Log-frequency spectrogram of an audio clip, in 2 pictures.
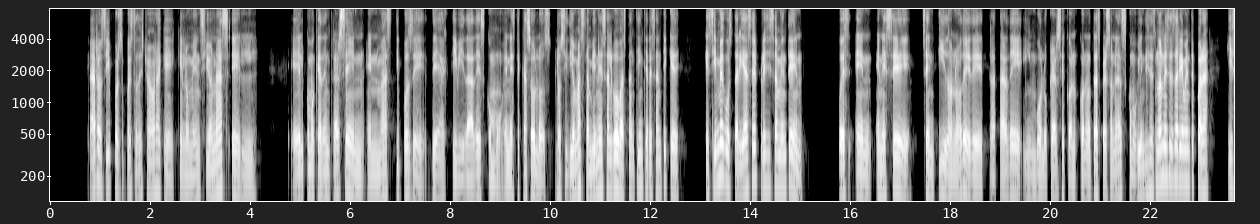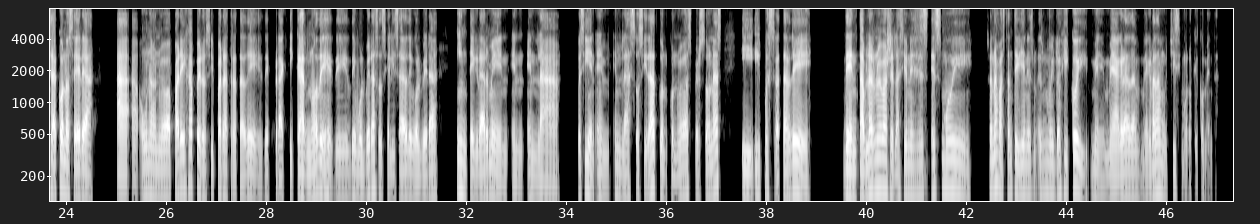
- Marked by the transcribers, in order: none
- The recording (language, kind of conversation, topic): Spanish, advice, ¿Cómo puedo ganar confianza para iniciar y mantener citas románticas?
